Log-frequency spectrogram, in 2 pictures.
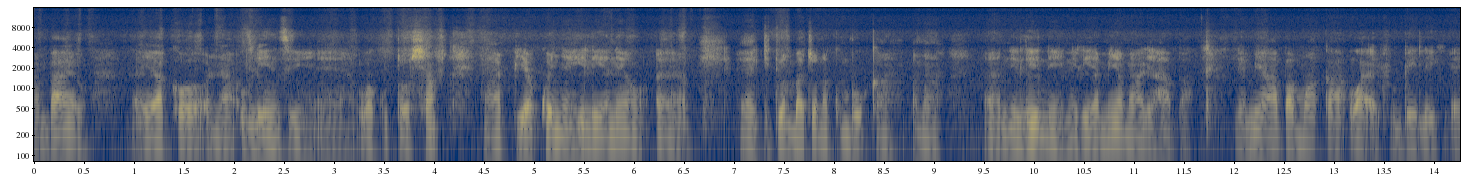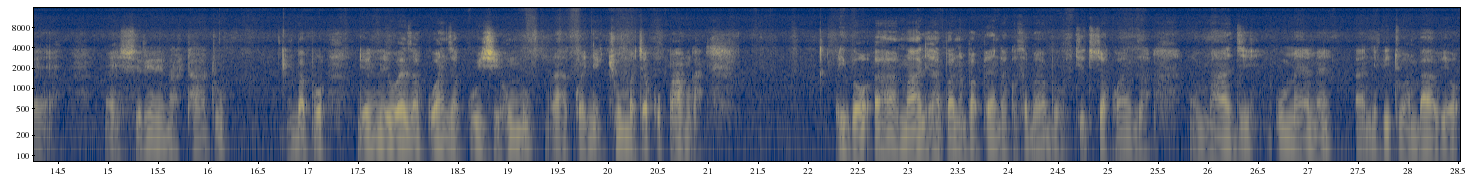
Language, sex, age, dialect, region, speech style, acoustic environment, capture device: Swahili, male, 25-34, Kenya - Mombasa, Kenya, happy, silence, mobile / Linux / Chrome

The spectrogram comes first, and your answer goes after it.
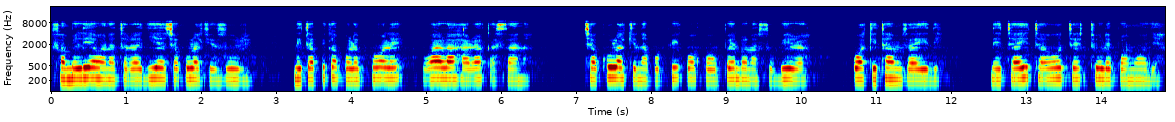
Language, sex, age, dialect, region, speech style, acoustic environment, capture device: Swahili, female, 18-24, Tanzania - Dar es Salaam, Tanzania, relaxed; focused, appliances, desktop / Windows / Chrome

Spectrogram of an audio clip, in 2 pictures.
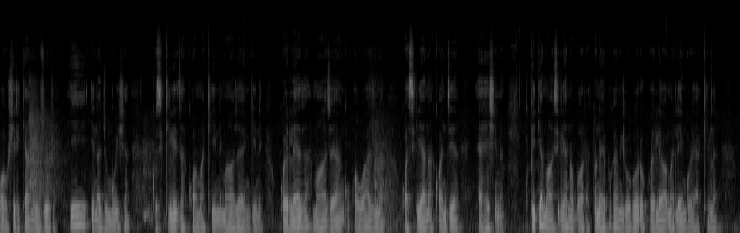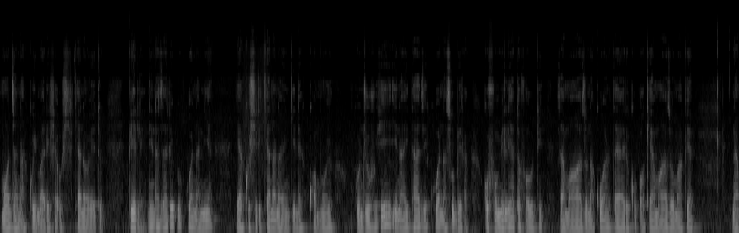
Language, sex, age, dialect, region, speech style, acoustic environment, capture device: Swahili, male, 18-24, Kenya - Nairobi Sheng-influenced, Kenya, focused, silence; nature, mobile / Linux / Chrome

